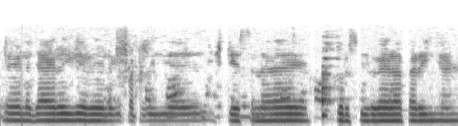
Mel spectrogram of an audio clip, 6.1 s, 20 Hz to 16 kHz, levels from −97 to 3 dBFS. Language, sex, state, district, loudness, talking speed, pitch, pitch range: Hindi, female, Uttar Pradesh, Budaun, -30 LUFS, 135 wpm, 185 Hz, 185-190 Hz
